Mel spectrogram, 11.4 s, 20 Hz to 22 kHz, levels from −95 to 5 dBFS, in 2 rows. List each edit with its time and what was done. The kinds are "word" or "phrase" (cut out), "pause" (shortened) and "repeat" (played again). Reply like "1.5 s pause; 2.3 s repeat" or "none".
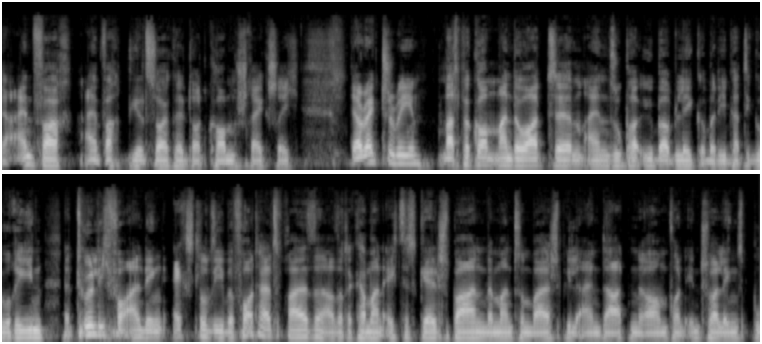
3.2 s pause; 5.5 s phrase; 6.1 s pause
